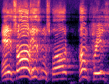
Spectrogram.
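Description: A man's voice: extremely high pitch, takes it slowly. An actor playing a folksy, worried old frontier father with rustic drawling speech in a 1950s radio comedy. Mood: fretful. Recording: dull lo-fi 1950s radio broadcast.

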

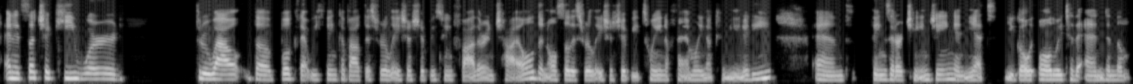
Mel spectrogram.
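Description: A woman educator from Chile speaks in a conversational, storytelling way, often checking in with her listener. Her voice sits slightly low and has a lot of creak. The recording is close and dry. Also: darkish tone, dry recording. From born in Chile, came to the United States when little. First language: Spanish. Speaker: educator and author. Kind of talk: conversational interview answer with anecdotes.

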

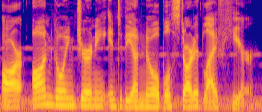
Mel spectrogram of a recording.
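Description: A man's voice: on the high side, steady tone, moderate pace. A man, the show's runner, narrating a scripted introduction in a reflective, wry way. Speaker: showrunner. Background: music score.

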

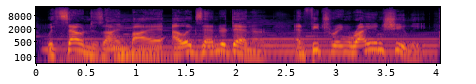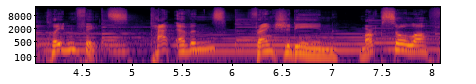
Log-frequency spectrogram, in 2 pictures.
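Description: A man delivering scripted podcast credits as announcer. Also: a little high. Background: guitar music.

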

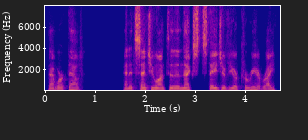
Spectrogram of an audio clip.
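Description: A man's voice: a little high, unhurried, no room sound. A man hosting a podcast interview, talking in an easygoing, encouraging way. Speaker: podcast host. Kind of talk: casual interview chat.

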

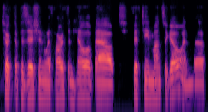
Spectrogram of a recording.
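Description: A young adult man chatting as a guest in a laid-back, halting way. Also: fairly low pitch, level tone, no echo. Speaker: guest, restaurant wine buyer. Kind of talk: casual interview chat.

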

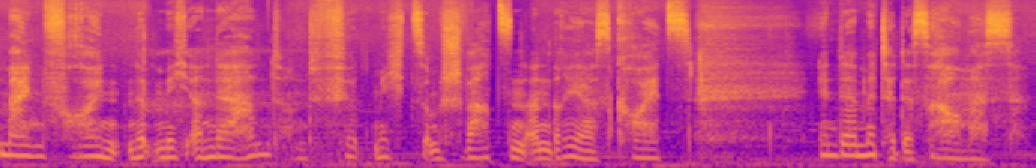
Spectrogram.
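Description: An actress playing a submissive, aroused woman, narrating intimately in a breathy, whispery voice in an erotic audio drama. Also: deep voice. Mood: aroused, yielding. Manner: slow, sensual delivery. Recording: music behind the voice.

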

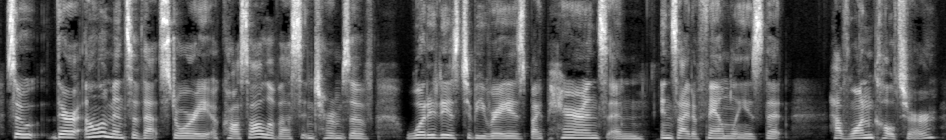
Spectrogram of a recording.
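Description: A woman who grew up in New Jersey and Tanzania, hosting a podcast conversation and speaking in a measured, articulate way. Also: lowish voice, a little mellow, no room sound, clean studio sound. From New Jersey, USA, raised partly in Tanzania. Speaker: podcast host. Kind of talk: reflective conversation.

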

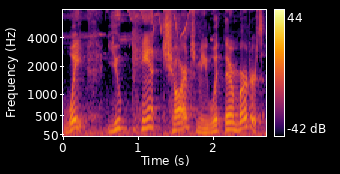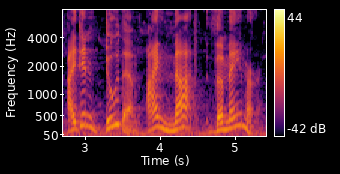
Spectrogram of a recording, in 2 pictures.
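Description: A man's voice: high voice, big pitch swings, unhurried, a little hiss or hum, full character voice. A man playing an earnest, desperate journalist in a radio theater drama, speaking with urgent, pleading drama. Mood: panicked, pleading. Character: earnest, desperate male journalist wrongly accused of murder.

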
